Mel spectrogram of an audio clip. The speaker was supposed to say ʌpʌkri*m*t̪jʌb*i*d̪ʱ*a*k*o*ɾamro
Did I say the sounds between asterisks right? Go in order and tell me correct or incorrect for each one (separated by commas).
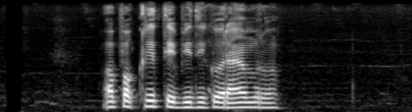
incorrect, correct, incorrect, correct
